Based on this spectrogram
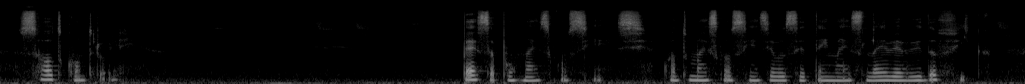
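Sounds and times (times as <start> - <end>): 
speech: 0.2 - 1.4, 4.6 - 10.0
small bird singing: 1.9 - 6.4, 7.1 - 10.2.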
